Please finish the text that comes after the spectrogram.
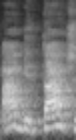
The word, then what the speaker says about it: habitat: o primeiro termo seria habitat que apesar de se inscrever habitat sem o acentinho no primeiro a se pronuncia como se tiver com acento não abre o habitat é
